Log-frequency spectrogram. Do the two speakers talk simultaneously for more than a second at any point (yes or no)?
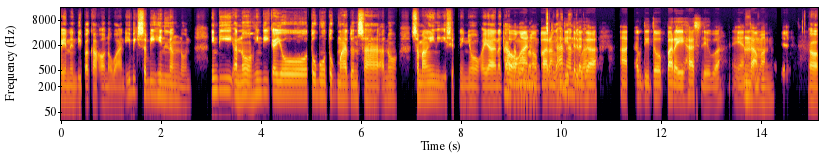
yes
